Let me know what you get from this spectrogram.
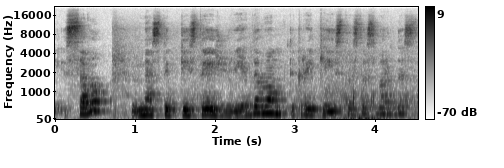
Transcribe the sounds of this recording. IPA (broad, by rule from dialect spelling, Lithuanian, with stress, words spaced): ˈsɑːʋoː ˈmʲɛs tɐɪp kʲɛɪsˈtɐɪ ʒʲuːˈrʲeːdɐʋoːm tʲɪkˈrɐɪ ˈkʲɛɪstɐs ˈtɐs ˈʋɐrdɐs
